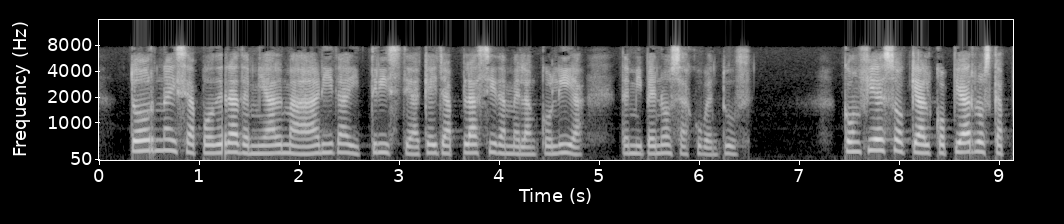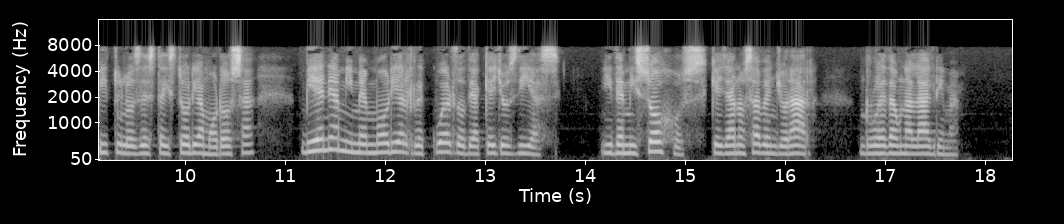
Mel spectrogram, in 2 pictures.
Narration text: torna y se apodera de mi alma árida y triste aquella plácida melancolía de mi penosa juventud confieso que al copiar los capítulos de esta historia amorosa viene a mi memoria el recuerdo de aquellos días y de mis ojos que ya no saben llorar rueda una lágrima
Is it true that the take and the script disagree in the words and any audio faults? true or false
true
